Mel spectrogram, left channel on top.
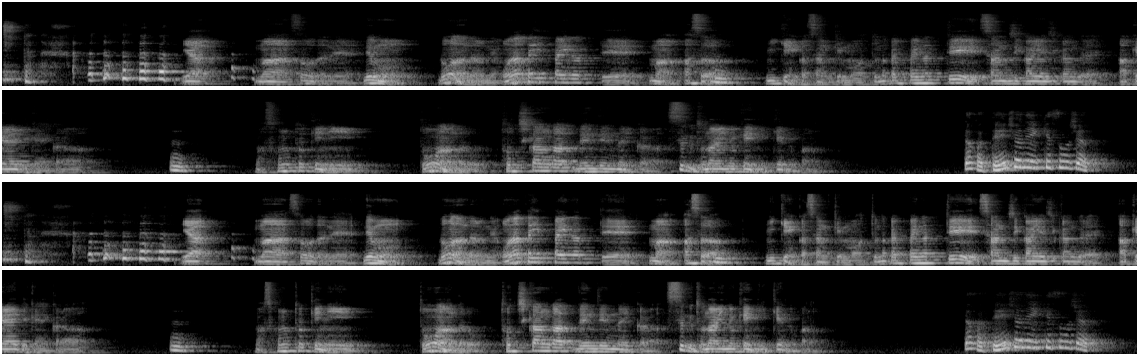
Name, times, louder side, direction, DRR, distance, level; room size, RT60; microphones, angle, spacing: voice 1, 0.0-1.7 7.1-7.3 13.0-13.3 21.0-22.2, left 2 dB, 30° left, 5 dB, 0.6 m, -22 dB
voice 2, 2.5-4.0 4.4-7.2 7.6-12.2 13.9-14.9 15.5-19.5, right 2 dB, 85° right, 5 dB, 1.5 m, -25 dB
10.0 x 5.0 x 7.1 m, 0.73 s
head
